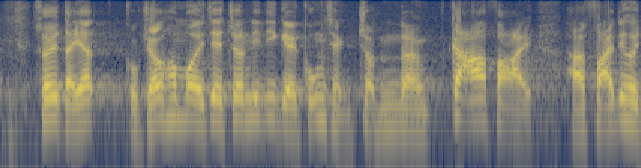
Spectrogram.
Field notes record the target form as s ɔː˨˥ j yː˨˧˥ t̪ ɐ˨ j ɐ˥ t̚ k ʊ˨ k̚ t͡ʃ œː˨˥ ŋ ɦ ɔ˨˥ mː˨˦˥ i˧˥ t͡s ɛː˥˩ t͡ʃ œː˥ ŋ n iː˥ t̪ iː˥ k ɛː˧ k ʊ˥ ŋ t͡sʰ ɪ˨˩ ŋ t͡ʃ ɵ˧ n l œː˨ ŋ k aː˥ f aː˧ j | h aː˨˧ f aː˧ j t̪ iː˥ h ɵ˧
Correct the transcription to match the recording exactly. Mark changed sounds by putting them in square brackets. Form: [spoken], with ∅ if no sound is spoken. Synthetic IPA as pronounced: s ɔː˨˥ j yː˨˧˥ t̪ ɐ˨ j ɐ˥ t̚ k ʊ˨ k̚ t͡ʃ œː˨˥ ŋ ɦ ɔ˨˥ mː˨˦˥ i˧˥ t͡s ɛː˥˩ t͡ʃ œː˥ ŋ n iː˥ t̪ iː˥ k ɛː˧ k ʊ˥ ŋ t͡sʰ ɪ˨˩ ŋ t͡ʃ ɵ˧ n l œː˨ ŋ k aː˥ f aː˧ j | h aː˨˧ f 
